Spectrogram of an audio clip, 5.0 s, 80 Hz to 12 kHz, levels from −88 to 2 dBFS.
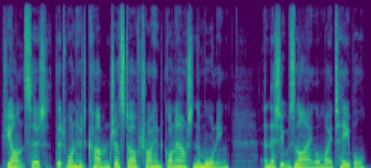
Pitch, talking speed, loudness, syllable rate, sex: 200 Hz, 280 wpm, -17 LUFS, 6.9 syllables/s, female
